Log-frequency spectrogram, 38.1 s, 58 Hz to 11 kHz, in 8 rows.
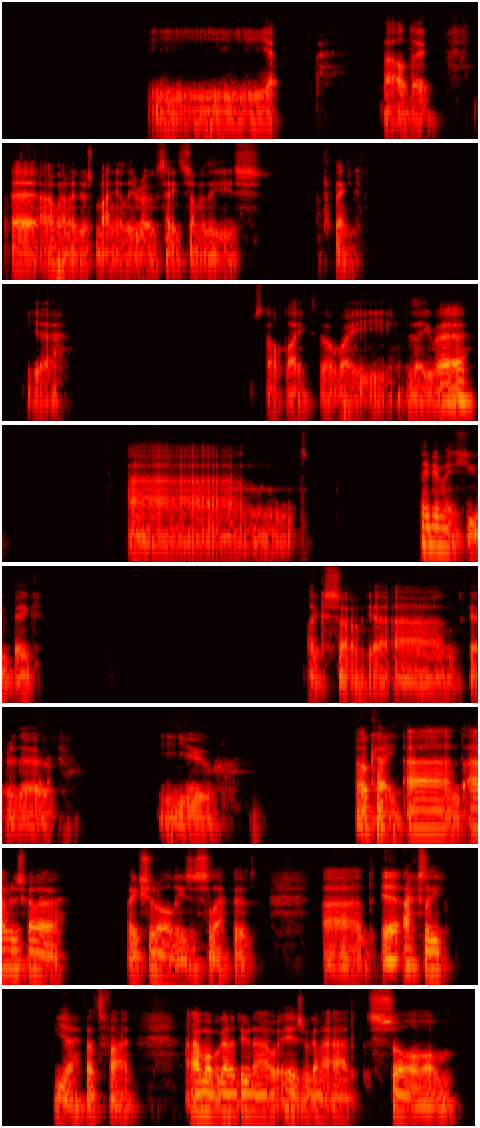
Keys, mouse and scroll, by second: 2.3 click, 4.2 right click, 4.8 r, 6.2 r, 7.4 right click, 8.0 r, 10.2 right click, 10.8 r, 14.3 right click, 15.2 r, 19.8 r, 23.3 right click, 24.0 x, 24.6 right click, 25.3 g, 27.9 click, 29.2 shift+click, 33.5 right click, 35.3 right click.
